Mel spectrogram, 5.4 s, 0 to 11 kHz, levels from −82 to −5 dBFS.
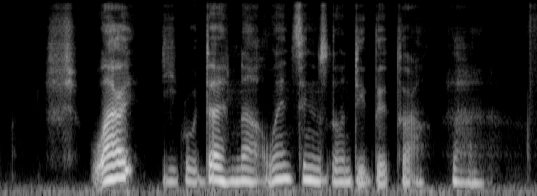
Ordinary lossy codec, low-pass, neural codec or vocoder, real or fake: none; none; autoencoder, 22.05 kHz, a latent of 192 numbers a frame, VITS, trained on many speakers; fake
